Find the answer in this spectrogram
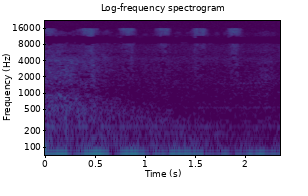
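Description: Near silence, with faint rubbing of a hand stroking a small dog's fur on a fleece blanket.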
